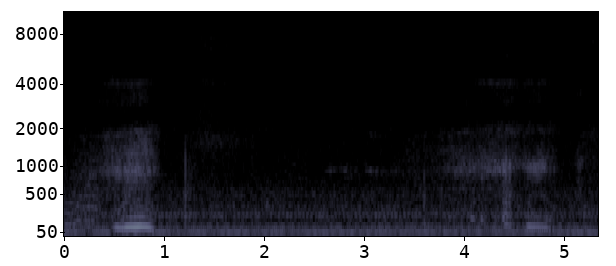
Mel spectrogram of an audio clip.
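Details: Snoring during sleep recorded with the SnoreLab app: two low, rattling snores on breathing in, about four seconds apart, over quiet room noise.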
